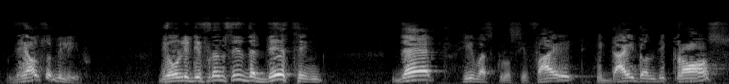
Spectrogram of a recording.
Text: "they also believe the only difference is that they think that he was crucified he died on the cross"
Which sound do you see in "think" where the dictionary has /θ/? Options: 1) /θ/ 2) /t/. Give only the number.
2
